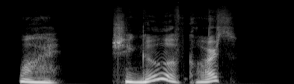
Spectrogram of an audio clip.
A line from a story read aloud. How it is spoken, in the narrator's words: she exclaimed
